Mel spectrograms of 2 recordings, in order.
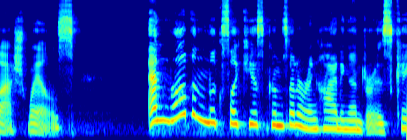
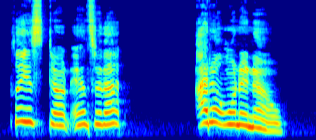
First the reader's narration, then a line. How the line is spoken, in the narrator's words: Robin groans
